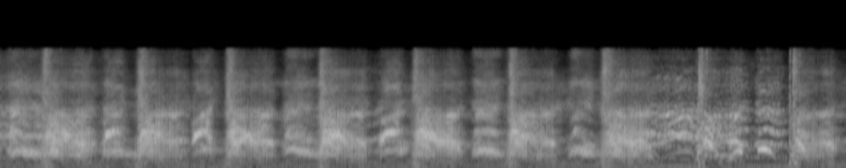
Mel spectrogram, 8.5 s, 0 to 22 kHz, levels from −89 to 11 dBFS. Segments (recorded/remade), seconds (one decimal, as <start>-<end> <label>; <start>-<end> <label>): 0.0-6.5 remade; 6.5-8.0 recorded; 8.0-8.5 remade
